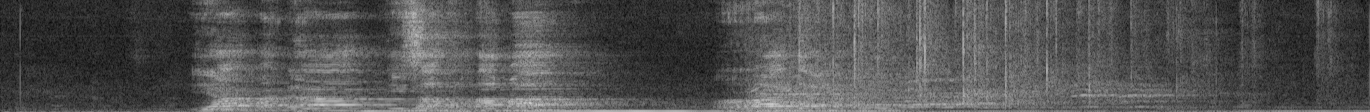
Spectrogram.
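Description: A woman speaks loudly through a loudspeaker in an echoing hall.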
